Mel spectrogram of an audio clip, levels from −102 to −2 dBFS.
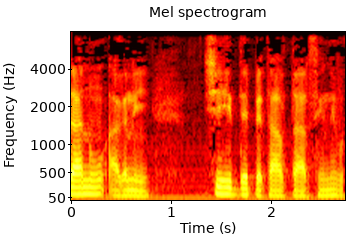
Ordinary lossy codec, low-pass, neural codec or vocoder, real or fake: none; 7.2 kHz; none; real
